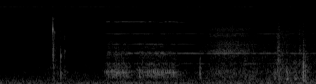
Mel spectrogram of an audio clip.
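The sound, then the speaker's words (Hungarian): A telephone bell rings in a short burst for an incoming call, its sustained metallic tones starting after a brief knock, moderately loud with no one speaking. “Őt keresik telefonon.”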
